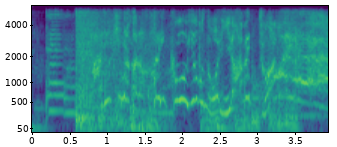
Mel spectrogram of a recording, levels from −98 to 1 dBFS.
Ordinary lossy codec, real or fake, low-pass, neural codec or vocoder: none; fake; 5.4 kHz; codec, 24 kHz, 6 kbps, HILCodec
